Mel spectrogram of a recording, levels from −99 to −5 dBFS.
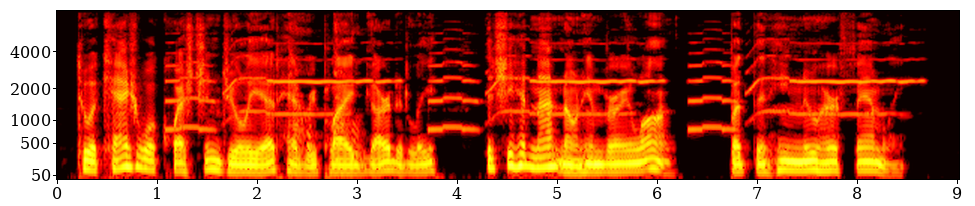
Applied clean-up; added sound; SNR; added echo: classical method Wiener filter.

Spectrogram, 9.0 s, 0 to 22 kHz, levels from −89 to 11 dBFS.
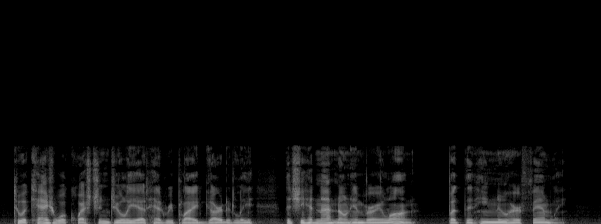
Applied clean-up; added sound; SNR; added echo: none; none; none; none.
